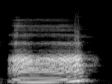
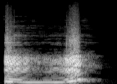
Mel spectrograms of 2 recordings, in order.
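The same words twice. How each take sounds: First: "ah" rising upward from mid to high; second tone. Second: Low "ah" that dips down and rises; third tone. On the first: Teacher contrasting second tone with third on "ah". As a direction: lift "ah" up like asking, second tone. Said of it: "the second is". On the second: Teacher contrasting third tone with second on "ah". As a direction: drop "ah" low, then let it lift, third tone. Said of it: "the third one is". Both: Shown as a demonstration.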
